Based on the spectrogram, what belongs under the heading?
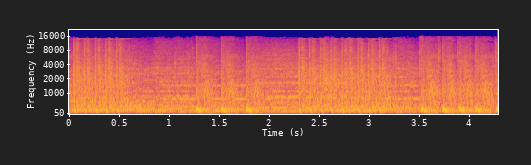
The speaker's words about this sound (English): A lot of missed shots. Jeez. None of the bullets are ricocheting off anything. None of them are hitting glass. No. It's terrible.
